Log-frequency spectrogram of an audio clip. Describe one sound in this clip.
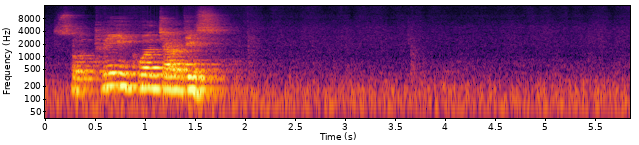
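A cloth rubs softly across a whiteboard.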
